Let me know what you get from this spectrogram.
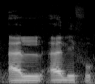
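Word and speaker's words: الألف: Si je dis Al-Alifu, ma bouche sera légère, il n'y aura pas de l'air ou bien une lourdeur dans la bouche.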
